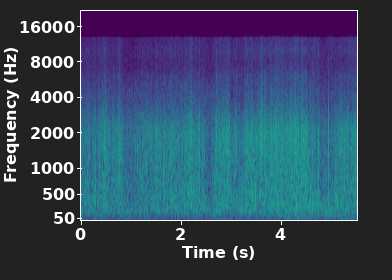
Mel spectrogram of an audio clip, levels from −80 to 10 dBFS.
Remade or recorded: remade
